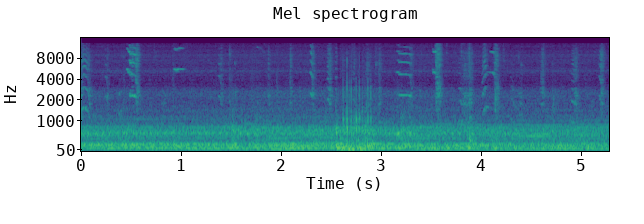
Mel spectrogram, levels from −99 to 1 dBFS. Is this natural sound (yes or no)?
yes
